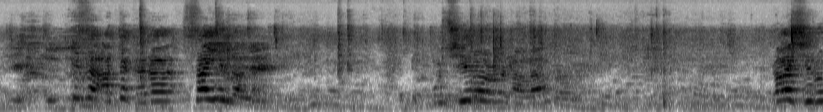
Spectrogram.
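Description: Speech only: a man addressing a crowd in phrases, with short pauses between them, in a language the recogniser cannot follow.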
